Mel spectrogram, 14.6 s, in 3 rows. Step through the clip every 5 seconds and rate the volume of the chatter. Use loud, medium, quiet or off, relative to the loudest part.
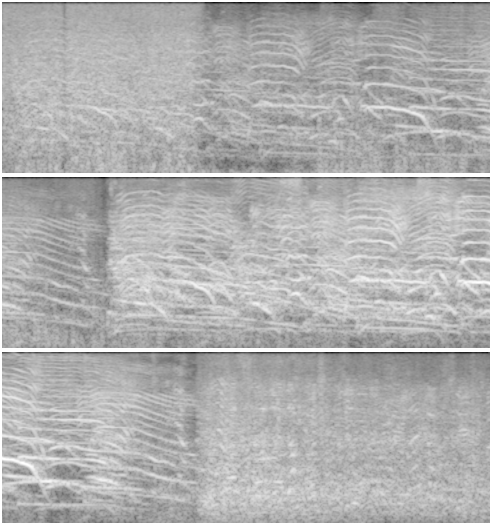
medium, loud, loud.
